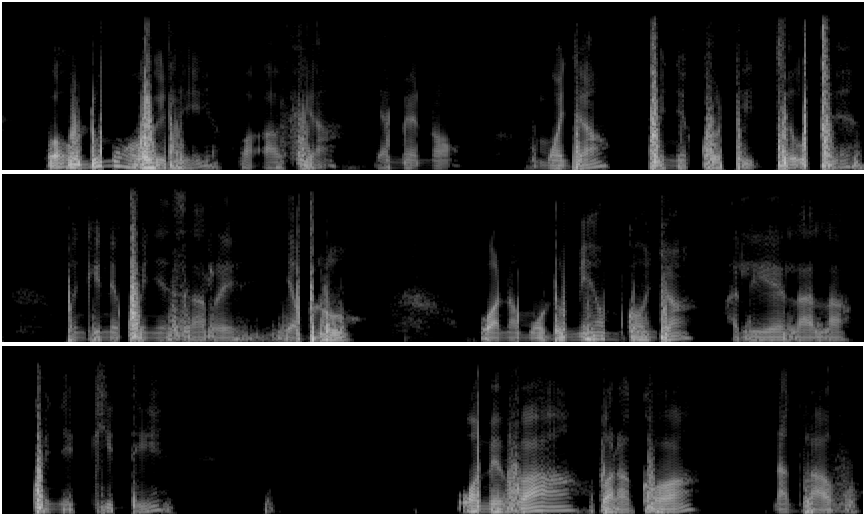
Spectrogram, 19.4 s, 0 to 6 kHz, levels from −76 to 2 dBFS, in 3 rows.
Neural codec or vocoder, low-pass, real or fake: none; 5.4 kHz; real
